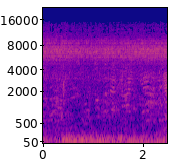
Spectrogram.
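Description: Faint voices of players and spectators calling out around the ball field, over a low rumble that grows louder about half a second in.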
